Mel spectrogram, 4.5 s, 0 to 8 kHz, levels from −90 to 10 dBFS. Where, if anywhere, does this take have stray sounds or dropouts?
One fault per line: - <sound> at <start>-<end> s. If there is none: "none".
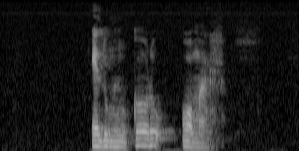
none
